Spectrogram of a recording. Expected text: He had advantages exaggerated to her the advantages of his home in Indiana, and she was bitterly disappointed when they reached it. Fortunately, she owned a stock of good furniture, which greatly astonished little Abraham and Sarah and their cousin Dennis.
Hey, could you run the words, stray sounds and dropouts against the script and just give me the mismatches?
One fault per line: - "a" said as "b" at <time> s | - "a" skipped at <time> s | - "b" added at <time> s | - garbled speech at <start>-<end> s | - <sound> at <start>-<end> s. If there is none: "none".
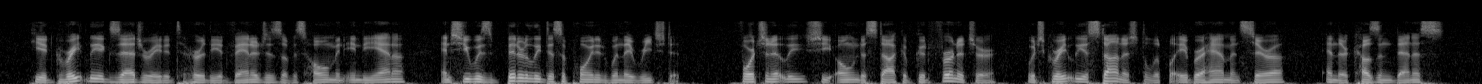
- "advantages" said as "greatly" at 0.6 s
- dropout at 11.6-11.7 s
